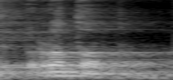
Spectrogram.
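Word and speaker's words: rutab: first date is rotab. Can you spell that?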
